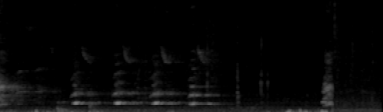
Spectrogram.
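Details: Four short, even, high-pitched whines from a Shiba Inu puppy, evenly spaced less than half a second apart, followed by a quiet pause with soft thumps and scuffing.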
